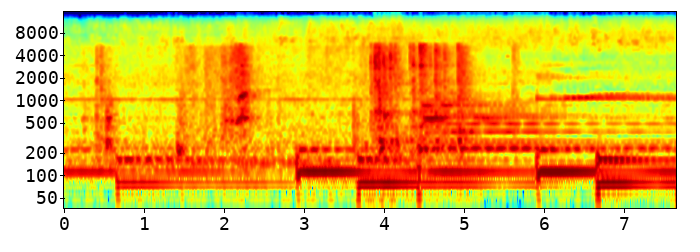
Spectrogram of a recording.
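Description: typewriter typing

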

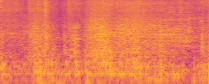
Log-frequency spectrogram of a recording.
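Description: door being closed

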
